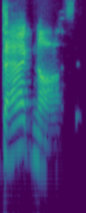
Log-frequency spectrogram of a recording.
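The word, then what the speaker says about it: Beagnoth: It's pronounced Bagnoth, and it was a North style sword found in England.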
